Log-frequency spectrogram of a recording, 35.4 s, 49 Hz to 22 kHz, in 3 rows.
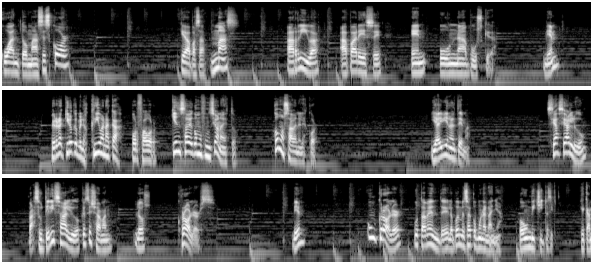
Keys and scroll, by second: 0.3-12.4 typing, 16.7 shift+v, 20.0 Escape, 21.1 o, 21.4 Return, 22.3 space, 25.2-28.8 typing, 30.0 h, 31.1 r, 31.9 Escape, 32.1 l, 33.1 space.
